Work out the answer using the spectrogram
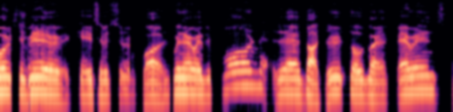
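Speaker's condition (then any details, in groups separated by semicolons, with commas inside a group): Cerebral palsy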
